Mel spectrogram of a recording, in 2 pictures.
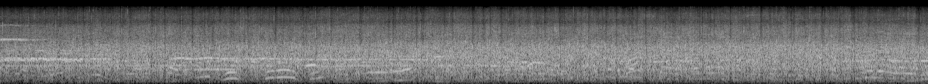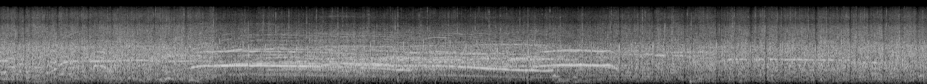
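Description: A large audience applauds loudly and steadily in a big hall.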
